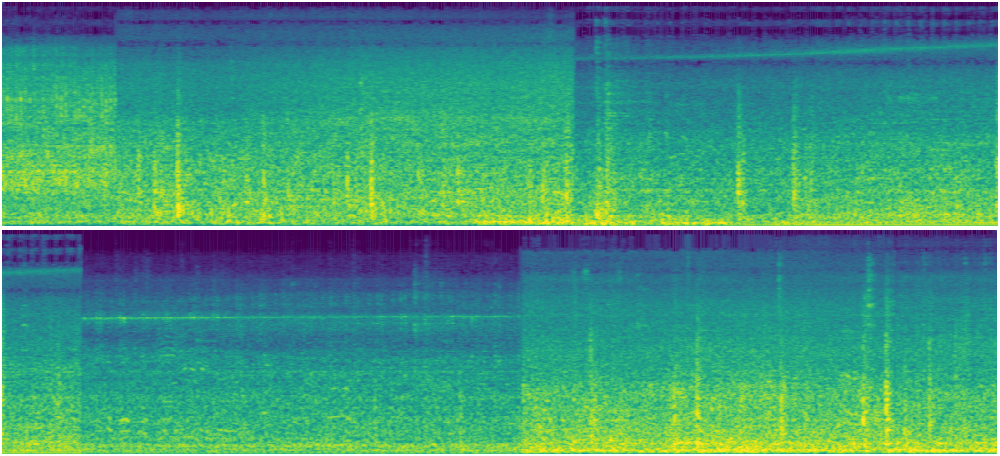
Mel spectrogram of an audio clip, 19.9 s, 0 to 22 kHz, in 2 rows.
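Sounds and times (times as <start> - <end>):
train rumbling and rattling: 0.0 - 10.8, 12.0 - 19.9
wheels clicking over rail joints: 0.0 - 10.8, 15.2 - 19.9.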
